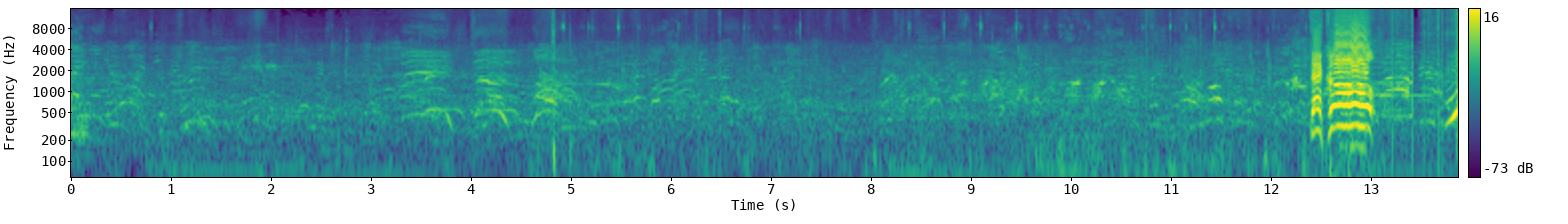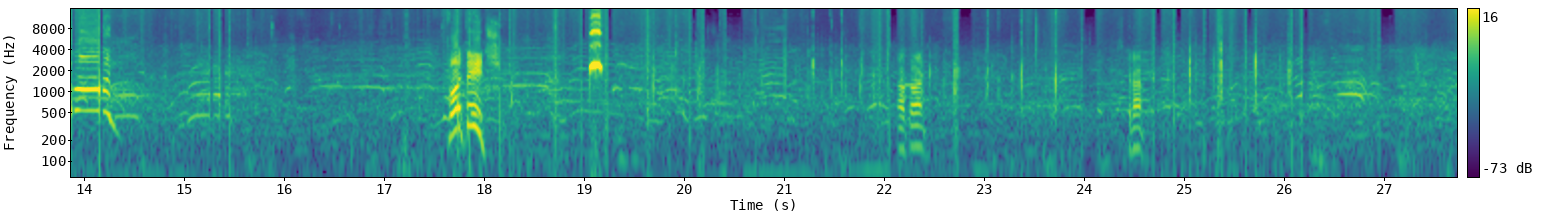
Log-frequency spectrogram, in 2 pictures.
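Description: A crowd of spectators shouts and cheers outdoors, with loud bursts of excited yelling.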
